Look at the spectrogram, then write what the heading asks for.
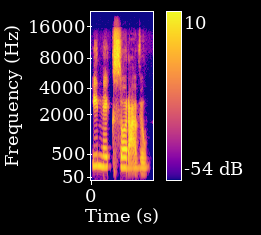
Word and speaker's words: inexorável: palavrinha inexorável Olha só o x aqui tem som de z o correto é falar inexorável e não inexorável não tem som de ks e a letra está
